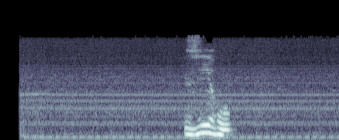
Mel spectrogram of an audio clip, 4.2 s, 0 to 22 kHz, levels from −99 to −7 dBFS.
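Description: No technical fault can be heard in this speech clip. It comes through a Bluetooth mSBC headset codec working normally, so the sound reaches up to about 8 kHz with a light grainy edge on louder passages, as that wideband codec gives.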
